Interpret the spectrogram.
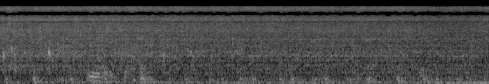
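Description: Ginger-garlic paste sizzling steadily in hot oil with onion and cumin, stirred with a wooden spoon in a small nonstick pan as it is sautéed for the masala base.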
